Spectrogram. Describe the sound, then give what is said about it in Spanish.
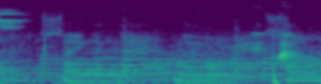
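A dog barks in short bursts from a video being played back, a clip of a dog eating cereal, the sound slightly tinny and mixed with background noise and faint voices. “Ah, la, la historia, del perro y de la cabra.”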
